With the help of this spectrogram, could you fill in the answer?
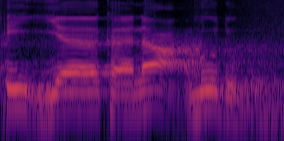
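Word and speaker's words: إِيَّاكَ نَعْبُدُ: Iyyaka ainnya agak ditekan ya. Iyyaka na'budu.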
